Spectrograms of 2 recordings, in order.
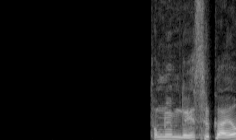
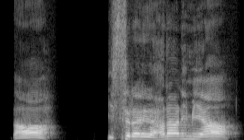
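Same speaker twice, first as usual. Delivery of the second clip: loud, raised-pitch declaration; God's commanding voice; 4 semitones higher, 8 dB louder than usual. Acted. Preacher as God waking Cyrus, loud commanding announcement. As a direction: announce yourself with booming authority.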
